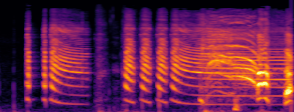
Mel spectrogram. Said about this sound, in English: The Jamaican air horn will never get old. I got an app, and like, I love it, and it's got some cool sound effects on it, but I mean, that's always funny to me.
